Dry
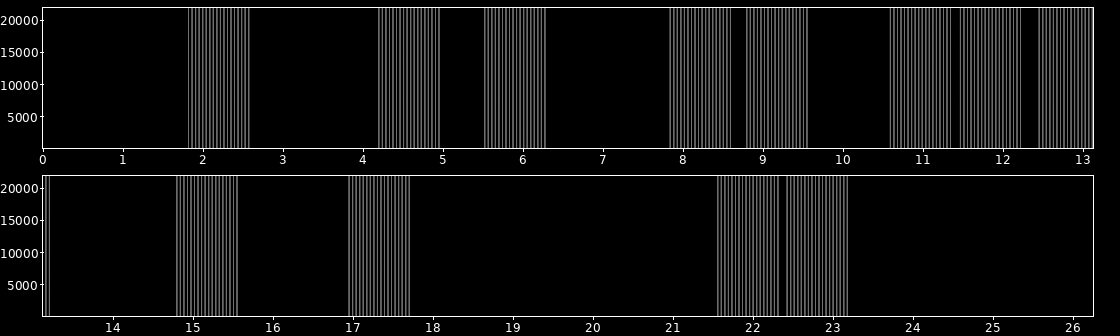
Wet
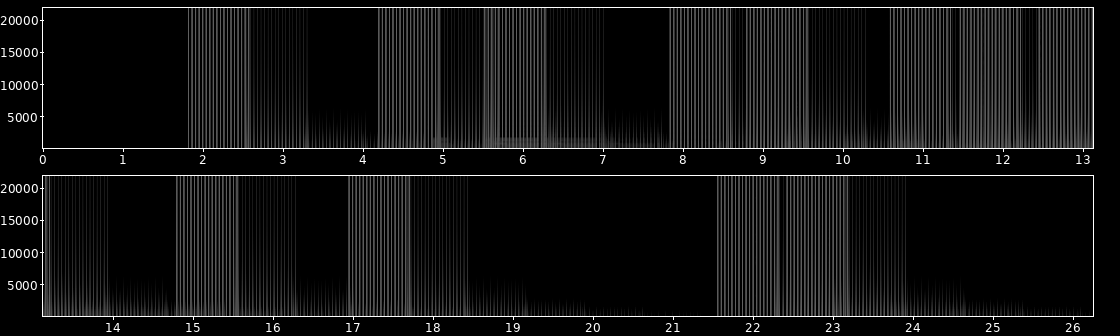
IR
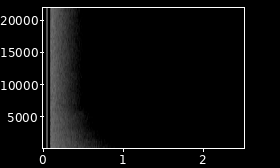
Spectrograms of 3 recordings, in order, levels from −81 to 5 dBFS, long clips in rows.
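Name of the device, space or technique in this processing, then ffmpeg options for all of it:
limiter into clipper: -filter_complex "[0:a]asettb=1/sr,asplit=3[a][b][c];[a]atrim=end=4.844[d];[b]atrim=start=4.84:end=6.18,asetpts=PTS-STARTPTS,afade=t=in:d=0.004:c=qsin,afade=t=out:st=1.336:d=0.004:c=qsin,bandreject=f=213.7:t=h:w=4,bandreject=f=427.4:t=h:w=4,bandreject=f=641.1:t=h:w=4,bandreject=f=854.8:t=h:w=4,bandreject=f=1.0685k:t=h:w=4,bandreject=f=1.2822k:t=h:w=4,bandreject=f=1.4959k:t=h:w=4[e];[c]atrim=start=6.176[f];[d][e]acrossfade=d=0.004:c1=hsin:c2=qsin[g];[g][f]acrossfade=d=0.004:c1=qsin:c2=hsin,alimiter=limit=-10dB:level=0:latency=1:release=110,asoftclip=type=hard:threshold=-15dB,afftfilt=real='re*gte(hypot(re,im),0.000794)':imag='im*gte(hypot(re,im),0.000794)':win_size=1024:overlap=0.75,asplit=2[h][i];[i]adelay=729,lowpass=f=1.7k:p=1,volume=-3.5dB,asplit=2[j][k];[k]adelay=729,lowpass=f=1.7k:p=1,volume=0.52,asplit=2[l][m];[m]adelay=729,lowpass=f=1.7k:p=1,volume=0.52,asplit=2[n][o];[o]adelay=729,lowpass=f=1.7k:p=1,volume=0.52,asplit=2[p][q];[q]adelay=729,lowpass=f=1.7k:p=1,volume=0.52,asplit=2[r][s];[s]adelay=729,lowpass=f=1.7k:p=1,volume=0.52,asplit=2[t][u];[u]adelay=729,lowpass=f=1.7k:p=1,volume=0.52[v];[h][j][l][n][p][r][t][v]amix=inputs=8:normalize=0,volume=6.5dB"

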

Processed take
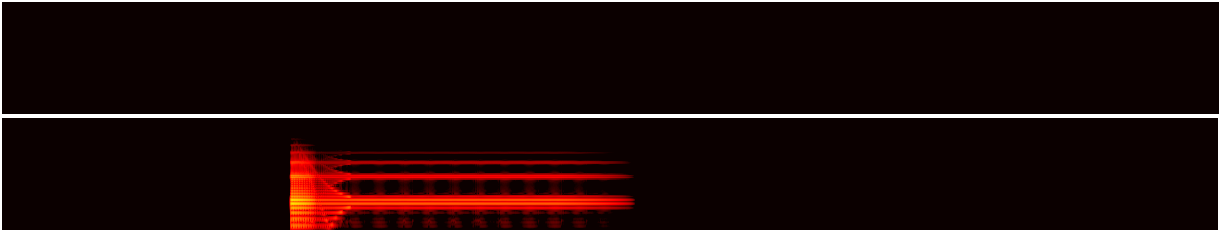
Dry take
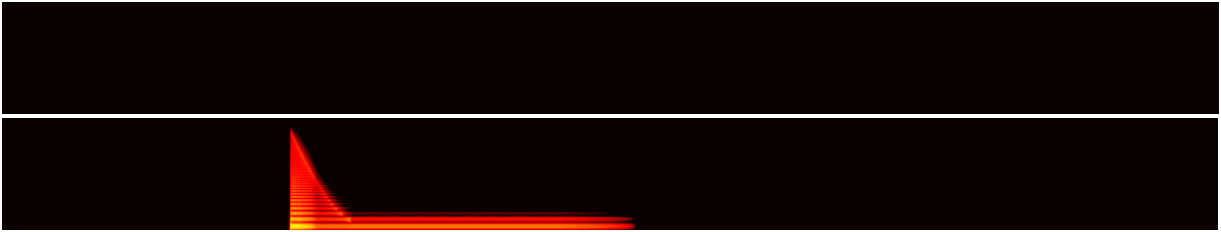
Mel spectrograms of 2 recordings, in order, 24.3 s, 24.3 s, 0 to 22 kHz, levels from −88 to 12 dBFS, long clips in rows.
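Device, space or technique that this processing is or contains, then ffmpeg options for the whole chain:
ring modulator pedal into a guitar cabinet: -af "aeval=exprs='val(0)*sgn(sin(2*PI*1000*n/s))':c=same,highpass=99,equalizer=f=100:t=q:w=4:g=6,equalizer=f=230:t=q:w=4:g=9,equalizer=f=380:t=q:w=4:g=-9,equalizer=f=590:t=q:w=4:g=5,equalizer=f=2.2k:t=q:w=4:g=-3,equalizer=f=3.9k:t=q:w=4:g=-7,lowpass=f=4.4k:w=0.5412,lowpass=f=4.4k:w=1.3066"

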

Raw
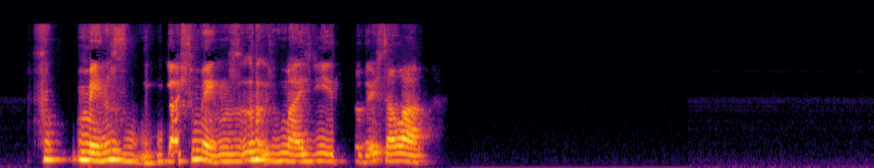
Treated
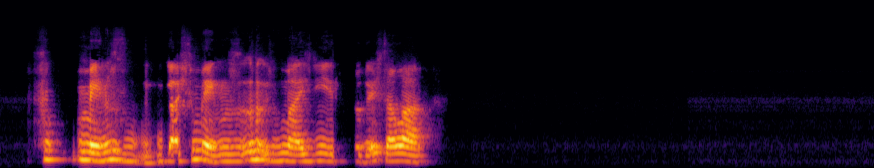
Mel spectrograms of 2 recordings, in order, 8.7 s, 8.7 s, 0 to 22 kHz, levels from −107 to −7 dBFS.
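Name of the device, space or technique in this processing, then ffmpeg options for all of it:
kitchen radio: -af "highpass=220,equalizer=f=230:t=q:w=4:g=-7,equalizer=f=330:t=q:w=4:g=-6,equalizer=f=530:t=q:w=4:g=7,equalizer=f=870:t=q:w=4:g=-6,equalizer=f=1.3k:t=q:w=4:g=-5,equalizer=f=3.3k:t=q:w=4:g=-8,lowpass=f=4.1k:w=0.5412,lowpass=f=4.1k:w=1.3066"

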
